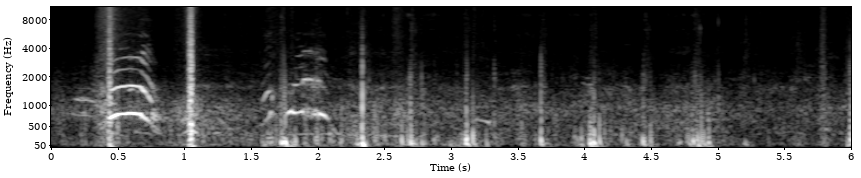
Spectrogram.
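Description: Faint high-pitched shouts of young rugby players on the field: two short calls in the first two seconds. Scattered sharp clicks and knocks run close to the microphone throughout.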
